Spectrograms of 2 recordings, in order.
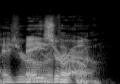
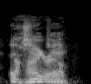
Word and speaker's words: Ejiro: Ejiro. Because he put a little harder. It was a harder J. He said Ejiro. – No yogging. – It wasn't a soft J. – Yeah, no, harder J there.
